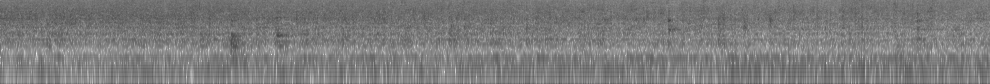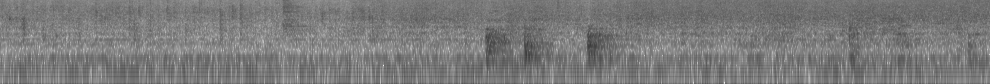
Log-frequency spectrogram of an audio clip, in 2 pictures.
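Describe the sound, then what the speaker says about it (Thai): Thai red curry paste with pork ribs stir-fried in a pan, giving a steady, loud, close sizzle throughout with intermittent scraping and clinking of a spatula. "เราจะผัดให้เครื่องแกงหอมก่อนนะครับ"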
